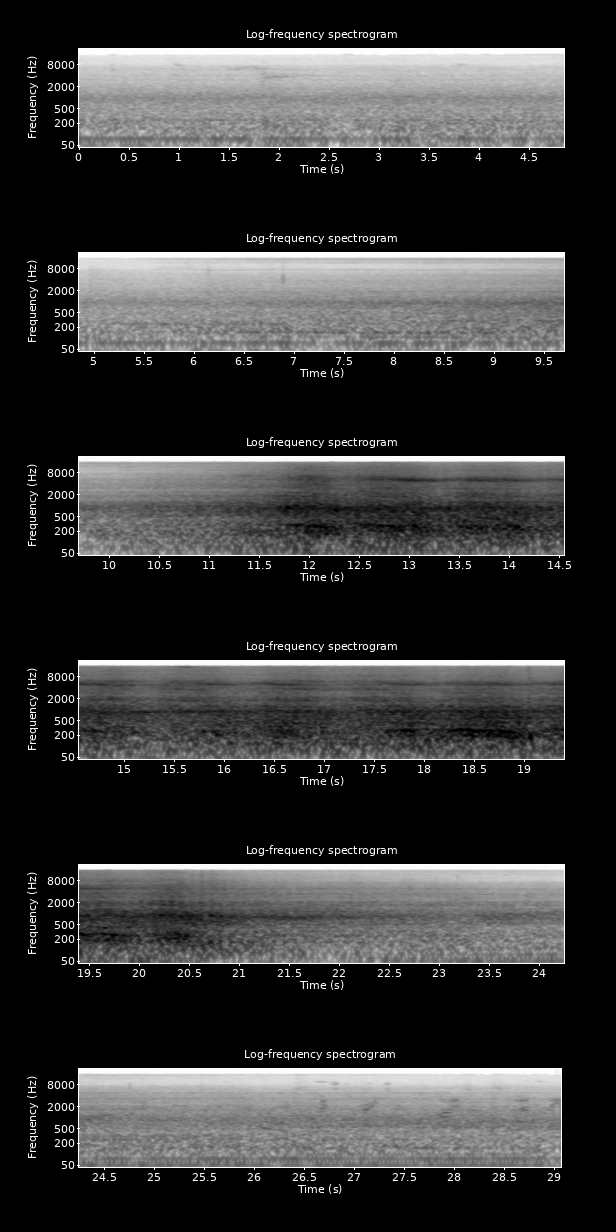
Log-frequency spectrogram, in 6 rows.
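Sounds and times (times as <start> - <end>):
express train passing at speed: 4.2 - 29.0.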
